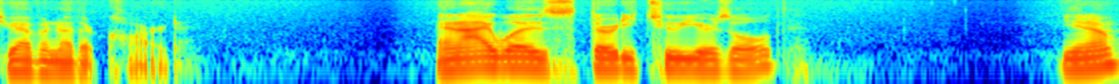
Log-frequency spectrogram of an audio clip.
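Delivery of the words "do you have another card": soft, gentle, hushed, low-pitched voice. Retelling what a man said after taking the speaker's card, soft voice. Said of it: "in a soft voice goes".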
